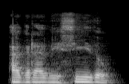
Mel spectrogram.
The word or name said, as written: Agradecido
